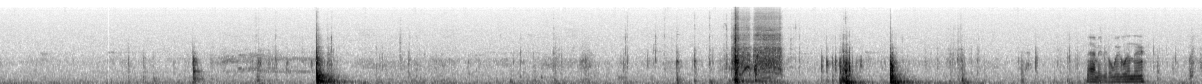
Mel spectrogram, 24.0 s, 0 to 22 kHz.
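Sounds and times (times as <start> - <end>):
heavy knocks: 17.8 - 18.3.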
